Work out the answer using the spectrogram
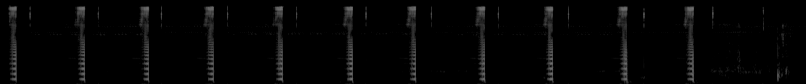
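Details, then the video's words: Katydid stridulating: sharp broadband clicks or chirps about every 0.7 seconds, with a steady high-pitched tone running underneath and a faint lower hum. "Stridulation #Katydid"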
